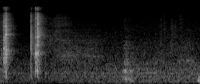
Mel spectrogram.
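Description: Two sharp plastic clicks about a third of a second apart, from a cheap spring-powered foam-dart pistol being handled and cocked while it is reloaded.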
